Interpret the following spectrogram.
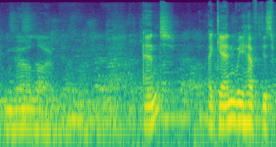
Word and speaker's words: Merlot: Now be careful, because in Czech the pronunciation is Merlot, but in international language we would say Merlot.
